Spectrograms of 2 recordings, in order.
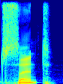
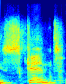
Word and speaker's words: scent: In the word scent, S-C-E-N-T, which letter is silent, the S or the C? – I think it's C. – Yeah, I mean, you could argue either way. – There's no wrong answer, so. – I passed English class, so I believe it's the letter C. – Okay. All right. – I like it. – Or else you'd be saying skent.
